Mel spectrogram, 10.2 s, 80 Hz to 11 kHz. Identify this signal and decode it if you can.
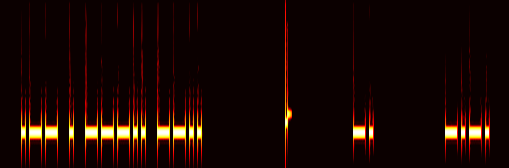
Morse code, heard as a keyed tone, about 15 wpm, spaced as for 10 wpm, 700 Hz. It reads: WE8Z NC
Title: USA Call Signs - 6x Character Spacing - 15wpm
